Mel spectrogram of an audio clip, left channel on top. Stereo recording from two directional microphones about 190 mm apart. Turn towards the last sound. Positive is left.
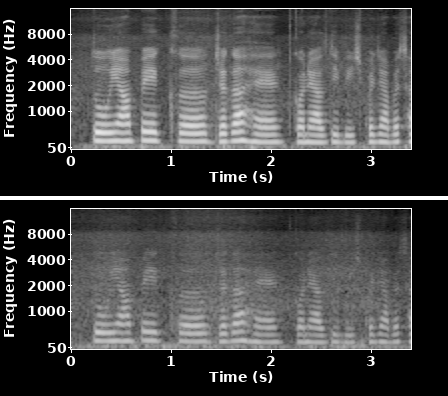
turn(degrees=50)  # may be behind; listen again after turning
